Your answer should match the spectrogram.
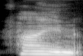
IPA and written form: fain’ (find)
